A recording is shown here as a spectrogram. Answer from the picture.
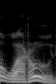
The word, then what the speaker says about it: Waroo: Se escribe W-A-R-O-O. Excepto Waru, dice.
